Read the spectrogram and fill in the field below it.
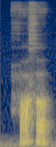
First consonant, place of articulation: glottal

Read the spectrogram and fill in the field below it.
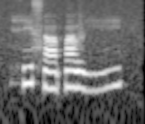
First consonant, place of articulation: glottal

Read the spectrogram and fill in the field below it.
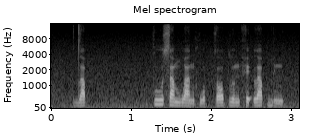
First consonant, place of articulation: alveolar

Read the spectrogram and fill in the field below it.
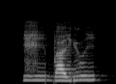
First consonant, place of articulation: velar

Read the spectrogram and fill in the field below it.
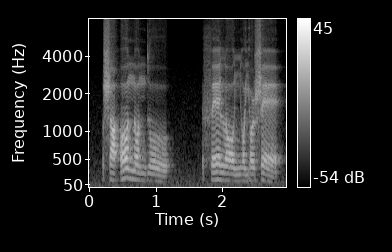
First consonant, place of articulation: retroflex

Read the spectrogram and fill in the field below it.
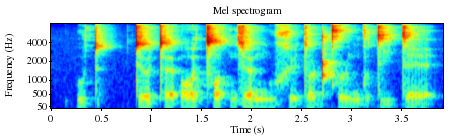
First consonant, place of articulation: glottal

